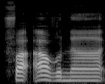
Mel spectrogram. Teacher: بعد فا ہے تو یہاں حروف اخفا ہے فا، اس لیے ہم لام کی تنوین کو ناک میں چھپا کر غنہ کے ساتھ پڑھیں گے · پر الگ الگ حرکت ہے اور غین پر جزم ہے تو حمزہ کو غین سے ملا کر بنا قلقلہ کے پڑھیں گے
